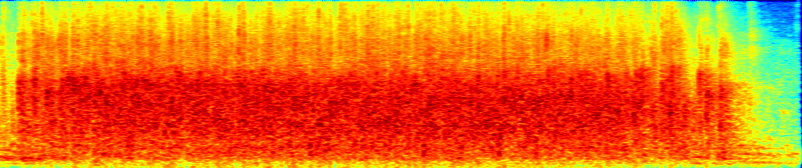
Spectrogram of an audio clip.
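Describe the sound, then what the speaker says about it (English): An audience claps steadily for Bruce, a US Air Force veteran of eight years, at a Huntsville event, producing a loud, full wash of applause that holds for several seconds before tapering off. "I think that that deserves us to clap for him right now"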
